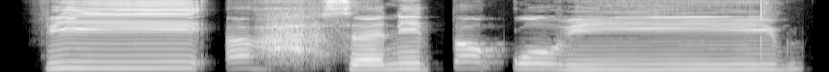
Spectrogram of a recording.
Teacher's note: ہا کو گلے کے شروع سے ادا کریں گے، سین میں سیٹی کی آواز نکالیں گے۔ تقویم، قاف کو موٹا کر کے پڑھیں گے جھٹکے کے ساتھ۔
